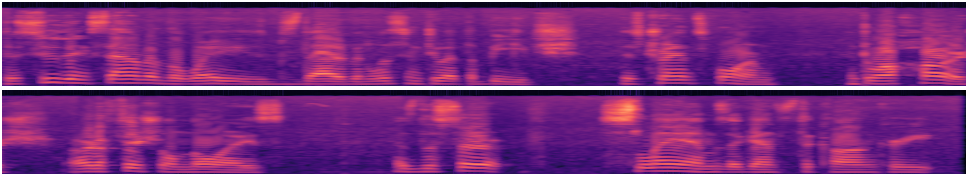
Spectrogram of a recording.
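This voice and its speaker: A man's voice: mid-range voice, moderate pace, a little hiss or hum, poor audio. A man reading a visual novel's narration and dialogue aloud as a playthrough host, expressively acting out the lines. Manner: expressive, acts out the protagonist's lines.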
